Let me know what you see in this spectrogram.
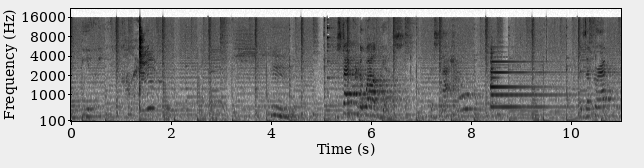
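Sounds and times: music with steady beat: 0:01.4 - 0:05.3, 0:08.1 - 0:11.0
bell-like chime: 0:08.4 - 0:10.3.

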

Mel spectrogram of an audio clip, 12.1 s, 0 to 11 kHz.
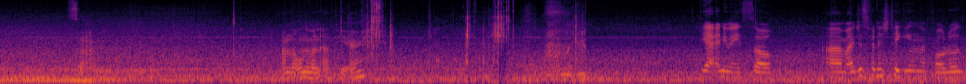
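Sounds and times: city traffic rumble: 0:00.0 - 0:12.0.

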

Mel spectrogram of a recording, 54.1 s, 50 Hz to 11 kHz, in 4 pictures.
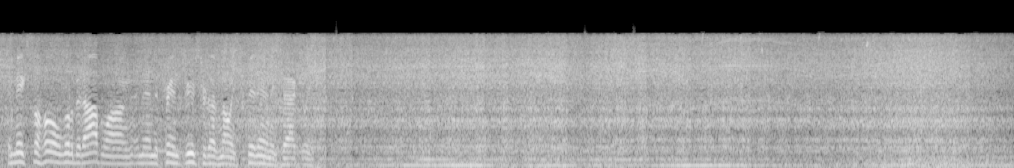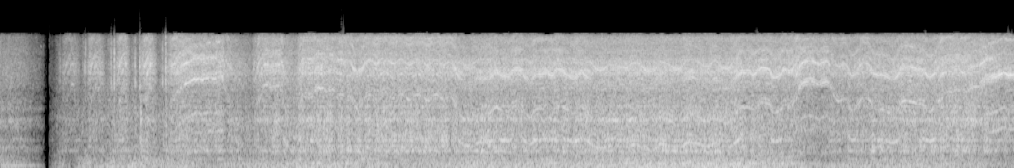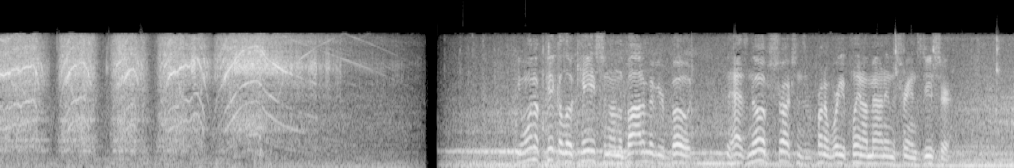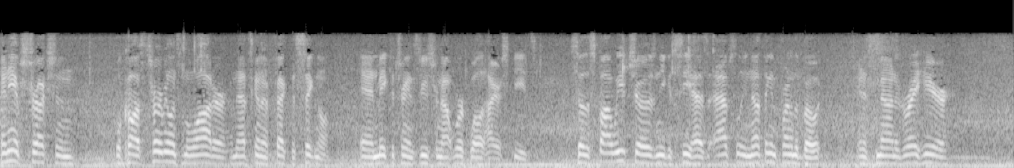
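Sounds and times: hole saw grinding: 0:00.0 - 0:39.6
electric drill whining: 0:14.3 - 0:36.2.

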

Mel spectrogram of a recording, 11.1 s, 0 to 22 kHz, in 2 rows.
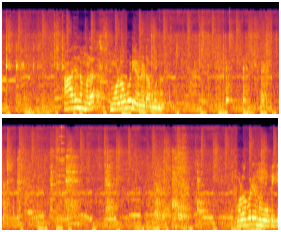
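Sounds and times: onions sizzling: 0:00.0 - 0:11.0
metal spoon scraping metal pot: 0:08.5 - 0:09.7.

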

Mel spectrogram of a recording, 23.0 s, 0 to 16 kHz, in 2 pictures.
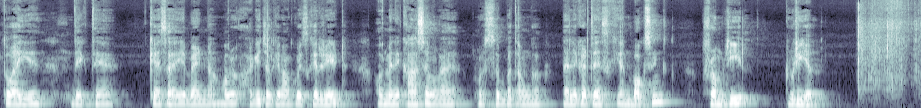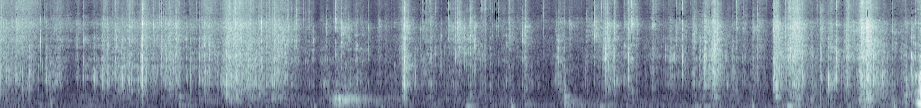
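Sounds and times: plastic bag tearing: 0:10.7 - 0:23.0
plastic mailer bag crinkling: 0:10.7 - 0:23.0.

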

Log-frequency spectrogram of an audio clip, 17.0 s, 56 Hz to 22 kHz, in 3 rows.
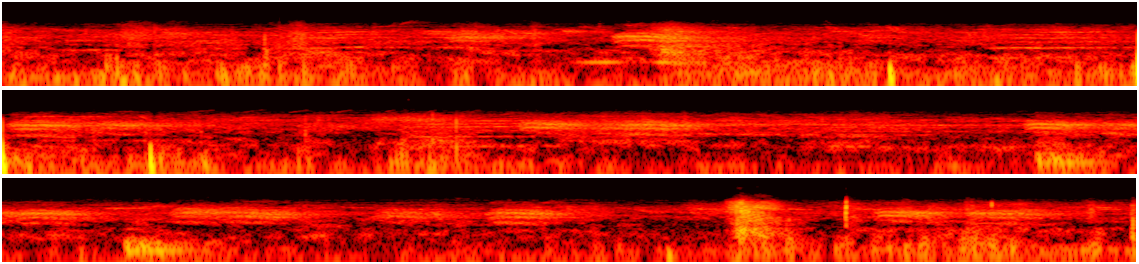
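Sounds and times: crows cawing: 0:02.2 - 0:04.2, 0:05.7 - 0:14.5, 0:15.6 - 0:17.0.

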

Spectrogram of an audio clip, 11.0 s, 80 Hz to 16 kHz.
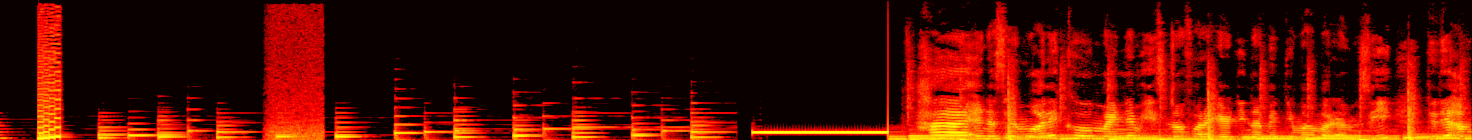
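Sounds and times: music with a beat: 0:08.4 - 0:09.2, 0:10.2 - 0:10.8.

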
